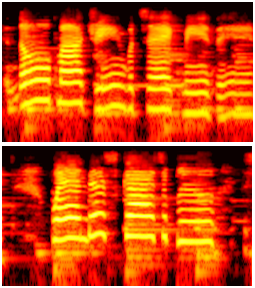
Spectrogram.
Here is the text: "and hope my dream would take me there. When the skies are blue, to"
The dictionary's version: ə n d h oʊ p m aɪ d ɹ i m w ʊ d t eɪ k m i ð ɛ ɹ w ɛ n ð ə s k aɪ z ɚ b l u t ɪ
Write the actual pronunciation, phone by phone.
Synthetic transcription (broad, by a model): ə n oʊ m aɪ d ɹ i m w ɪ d t eɪ k m i ð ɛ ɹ w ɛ n ð ə s k aɪ z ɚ b l u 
